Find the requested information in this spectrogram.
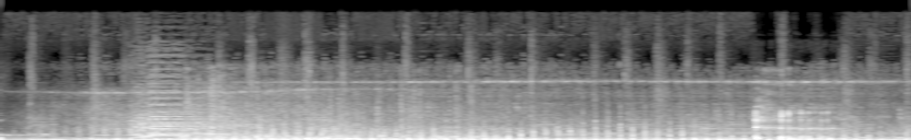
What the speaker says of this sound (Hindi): हेलीकॉप्टर लॉन्च करो।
